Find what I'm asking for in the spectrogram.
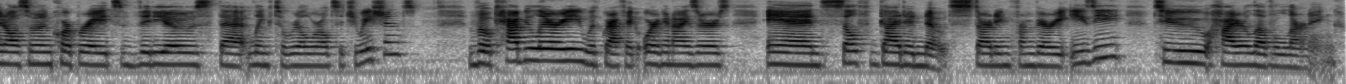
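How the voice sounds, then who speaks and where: Speaking at a fairly slow pace in a New Jersey accent, a woman keeps a medium pitch and fairly even intonation. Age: 20s. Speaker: math teacher. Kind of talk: tutorial.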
